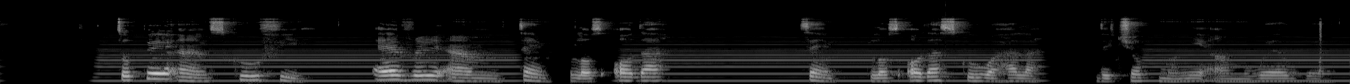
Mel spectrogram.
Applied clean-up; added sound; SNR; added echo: none; Wind instrument, woodwind instrument; 17 dB; none.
